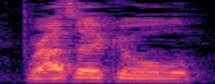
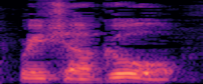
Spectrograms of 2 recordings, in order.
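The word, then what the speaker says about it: Ra's al Ghul: it has become Canon Raza ghou or re Al depending on who you talk to depending on which version that they do the pronunciations with is one of the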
